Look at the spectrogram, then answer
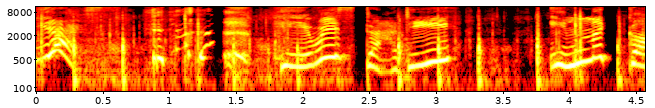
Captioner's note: giggling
